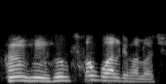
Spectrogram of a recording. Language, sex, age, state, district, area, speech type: Bengali, male, 45-60, West Bengal, Uttar Dinajpur, rural, conversation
